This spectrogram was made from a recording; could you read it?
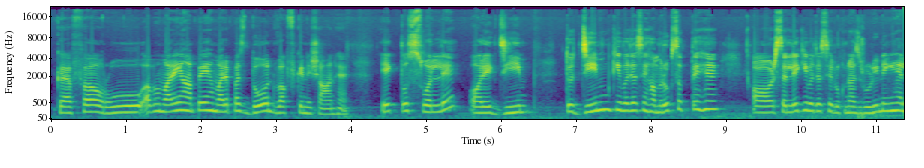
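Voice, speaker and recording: A woman teaching Quran recitation rules, explaining each one calmly and reciting words slowly and drawn out. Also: medium pitch, muffled recording. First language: Urdu. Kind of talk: tajweed lesson with slow recitation.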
